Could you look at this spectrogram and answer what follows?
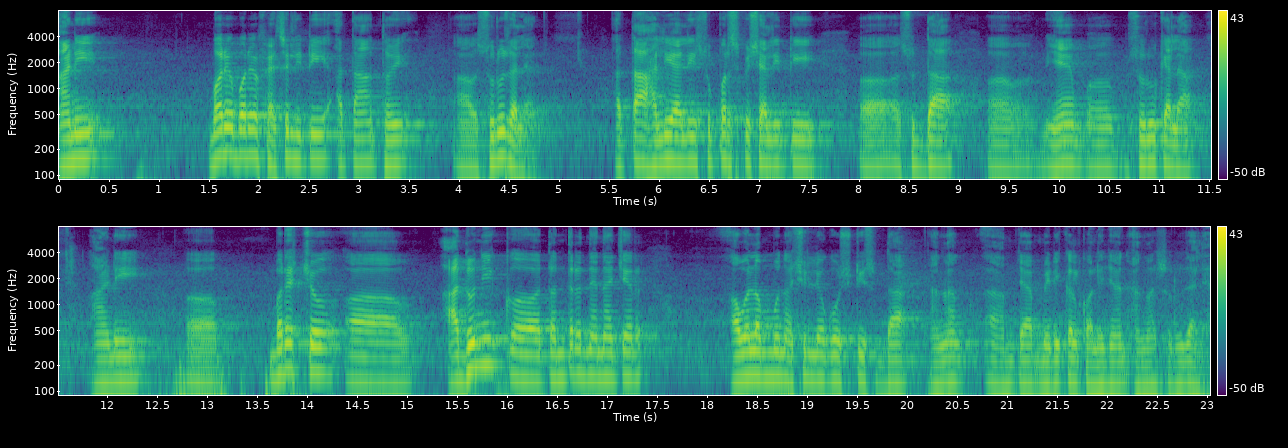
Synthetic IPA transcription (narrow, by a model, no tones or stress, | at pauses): aɽ̃i | bəɾebəɾefɛsiliʈiːat̪ãt̪ʰə̃ĩ | suɾuːd͡zʱalja̰t̪ | at̪ãɦaliːalisupəɾspeɕaliʈi | sud̪ʱːa | ɦɛ̃suɾuːkɛlaː | ɽ̃i | bəɾet͡st͡ɕɔ | a̰d̪ʱunikt̪ənt̪ɾənɛnjat͡ɕeɾ | əʋələmbuːnəɕiljəɡoʂʈiːsud̪ʱːaãŋɡãːmt͡ɕjameɽikəlkɔled͡ʑanã̰ŋɡãsuɾuːd͡zʱalja̰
